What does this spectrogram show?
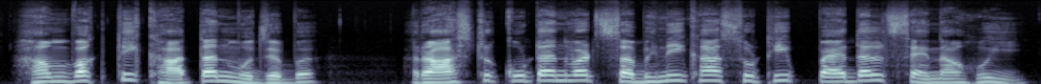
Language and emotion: Sindhi, neutral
